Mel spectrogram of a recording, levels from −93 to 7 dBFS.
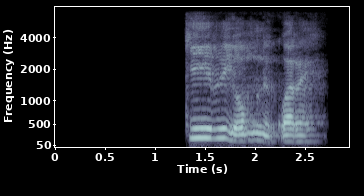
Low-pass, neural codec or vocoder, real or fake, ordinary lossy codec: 7.2 kHz; vocoder, 22.05 kHz, 80 mel bands, WaveNeXt; fake; Opus, 64 kbps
